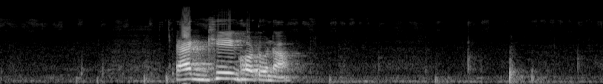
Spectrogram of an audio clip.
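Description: Faint writing sounds in a small room, broken about two seconds in by a brief drawn-out vocal sound from the tutor, lasting about a second.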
